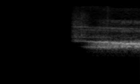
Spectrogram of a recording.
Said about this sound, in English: There it is. The majestic eagle.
